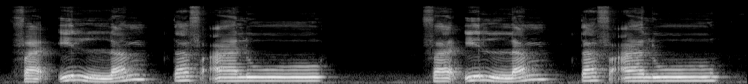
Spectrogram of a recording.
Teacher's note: Kalau sudah masuk bunyi nun kepada lam, itu sudah masuk secara sempurna, maka baru disebut dengan idgham kamil.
